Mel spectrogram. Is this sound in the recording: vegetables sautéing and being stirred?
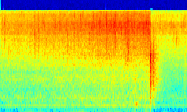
yes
